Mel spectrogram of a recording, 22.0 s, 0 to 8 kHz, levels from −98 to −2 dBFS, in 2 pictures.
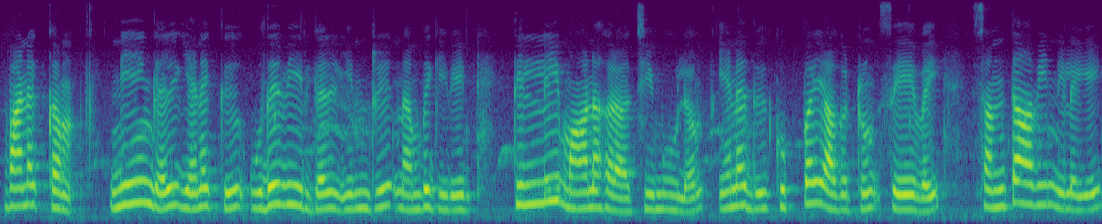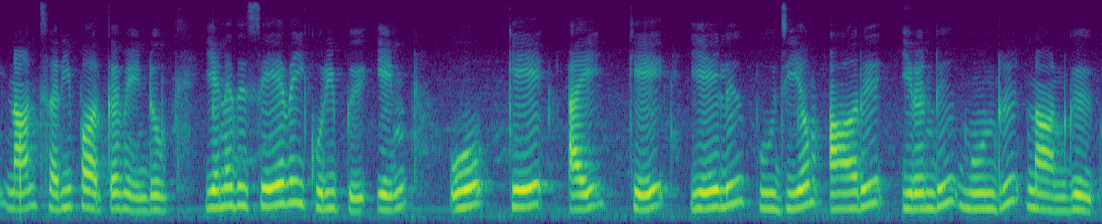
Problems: background sounds at intervals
